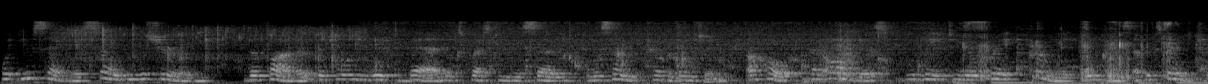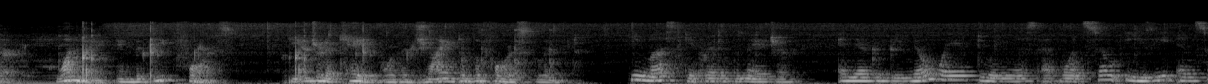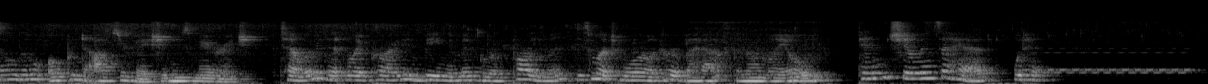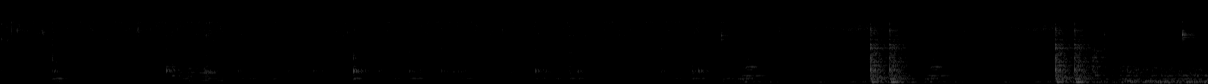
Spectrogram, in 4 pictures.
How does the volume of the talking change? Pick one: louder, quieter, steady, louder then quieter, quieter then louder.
steady.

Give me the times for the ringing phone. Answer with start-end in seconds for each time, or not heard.
34.3-36.1.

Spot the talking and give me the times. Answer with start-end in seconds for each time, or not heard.
0.0-34.5.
